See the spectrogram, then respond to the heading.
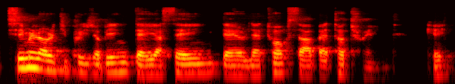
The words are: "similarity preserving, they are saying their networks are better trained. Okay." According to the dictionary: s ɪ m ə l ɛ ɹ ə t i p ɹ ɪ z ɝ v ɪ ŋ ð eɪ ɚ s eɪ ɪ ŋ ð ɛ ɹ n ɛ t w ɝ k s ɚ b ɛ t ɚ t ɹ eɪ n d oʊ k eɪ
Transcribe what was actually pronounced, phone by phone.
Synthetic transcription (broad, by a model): s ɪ m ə l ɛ ɹ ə t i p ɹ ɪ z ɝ b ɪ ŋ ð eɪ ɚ s eɪ ɪ ŋ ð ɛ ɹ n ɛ t w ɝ k s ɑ b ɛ t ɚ t ɹ eɪ n d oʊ k eɪ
